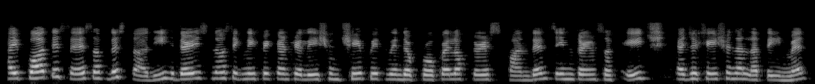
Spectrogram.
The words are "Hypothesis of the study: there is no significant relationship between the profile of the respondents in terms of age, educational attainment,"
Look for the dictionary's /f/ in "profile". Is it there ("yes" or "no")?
no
